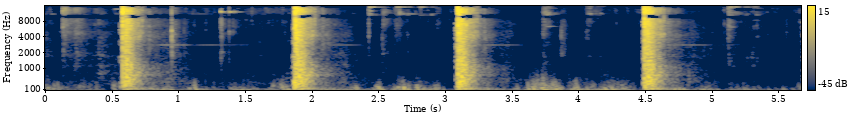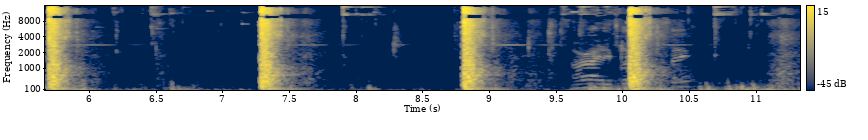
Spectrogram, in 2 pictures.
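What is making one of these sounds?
A rifle fires single shots outdoors at a steady pace, each crack echoing briefly.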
